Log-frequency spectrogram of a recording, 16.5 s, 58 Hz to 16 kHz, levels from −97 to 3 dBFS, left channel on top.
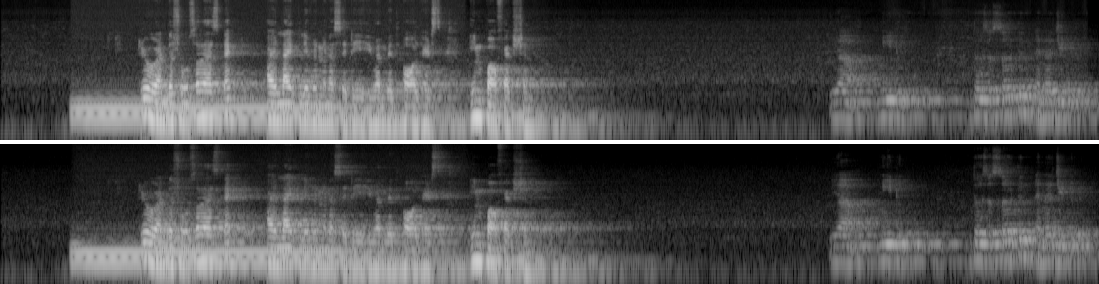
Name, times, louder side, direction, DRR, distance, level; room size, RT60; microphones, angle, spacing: Gong, 1.0-6.9, left 1 dB, 85° left, 1.3 m, -33 dB
voice 1, 2.1-3.6 4.0-6.5 7.0-8.0, left 4 dB, 60° left, 13 dB, 0.4 m, -26 dB
voice 2, 12.4-13.6 14.5-16.3, right 1 dB, 10° right, -1 dB, 1.4 m, -42 dB
20.5 x 6.8 x 4.2 m, 2.7 s
head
